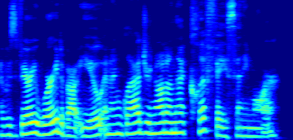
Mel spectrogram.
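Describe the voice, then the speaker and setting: A woman voicing a caring, patient woman who reassures with gentle insistence in a dramatic audiobook. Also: fairly low pitch, quick pace. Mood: gently insistent. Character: caring, patient woman comforting an upset girl. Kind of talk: dramatic audiobook character acting.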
